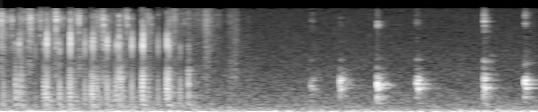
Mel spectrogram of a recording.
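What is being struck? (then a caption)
Limestone block wall tapped with fingernails. Long blue nails tap on the solid surface of a limestone block wall. A quick run of bright, dry clicks fills the first second and a half, then gives way to slower, separate taps with a duller mid-range knock. Each tap dies away almost at once.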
